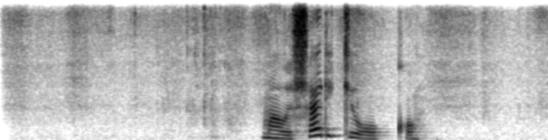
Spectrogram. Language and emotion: Russian, positive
